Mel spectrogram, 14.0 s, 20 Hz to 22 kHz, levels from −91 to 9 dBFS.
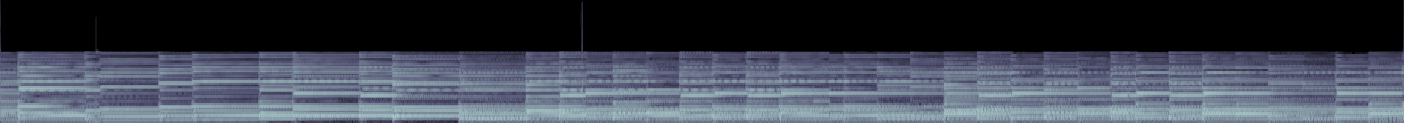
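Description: Damaged data in the compressed stream breaks playback three times: from 0.96 to 1.00 s, from 5.82 to 5.87 s, and from 8.26 to 8.30 s. Each time, a stretch of the encoded bytes is corrupt, so the decoder cannot interpret those frames, loses its place in the stream and has to resynchronise on the next valid frame header. Each event is a brief, roughly 44 ms chirp, squawk, click or short hole that cuts abruptly through the sound before normal decoding resumes.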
